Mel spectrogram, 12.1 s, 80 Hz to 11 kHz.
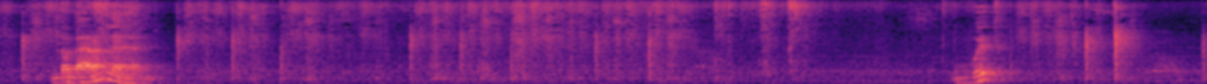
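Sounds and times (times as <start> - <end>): pen scratching while writing: 0.0 - 1.1, 1.8 - 6.9, 10.2 - 11.4.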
